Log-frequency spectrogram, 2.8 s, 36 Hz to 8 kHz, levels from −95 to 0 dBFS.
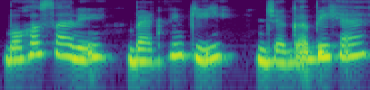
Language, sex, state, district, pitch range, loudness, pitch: Hindi, female, Odisha, Malkangiri, 220-280 Hz, -18 LUFS, 245 Hz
